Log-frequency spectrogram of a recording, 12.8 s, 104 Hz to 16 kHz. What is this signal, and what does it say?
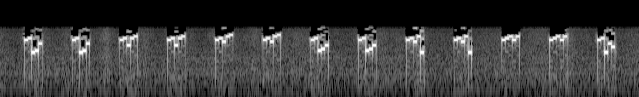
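Five-tone selective call (ZVEI), heard as quick runs of five tones, tones of about 80 ms. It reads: 89126 89126 89590 89590 89700 89700 89235 89235 89701 89701 89080 89080 89164
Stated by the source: ZVEI five-tone call received by SDR.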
